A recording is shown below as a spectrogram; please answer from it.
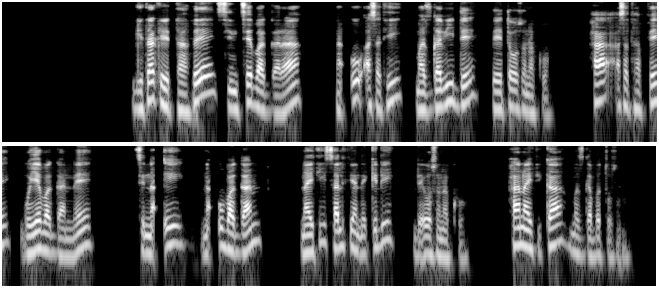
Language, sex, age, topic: Gamo, male, 18-24, government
